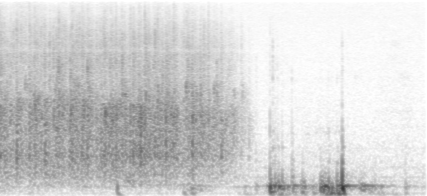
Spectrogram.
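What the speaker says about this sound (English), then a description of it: "So let's give him a round of applause" Audience applause at a tech meetup on growth hacking in Miami: steady crowd clapping for about two and a half seconds that stops abruptly, followed by a few thumps and handling noises.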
